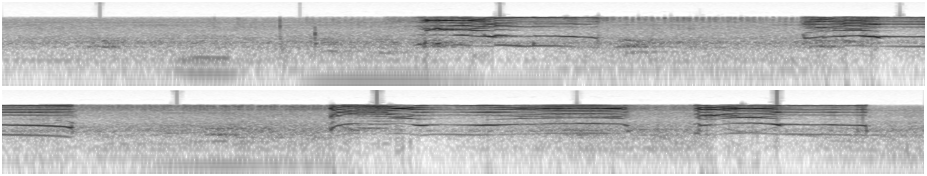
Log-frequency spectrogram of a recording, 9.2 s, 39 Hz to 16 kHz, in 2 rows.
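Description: Cat meows played back through a WT588D sound module: four electronic, slightly tinny meows in a slow series over a low background rumble.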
